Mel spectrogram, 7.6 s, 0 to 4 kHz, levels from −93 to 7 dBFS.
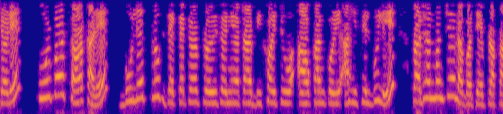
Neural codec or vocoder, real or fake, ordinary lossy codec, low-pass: none; real; Opus, 64 kbps; 3.6 kHz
